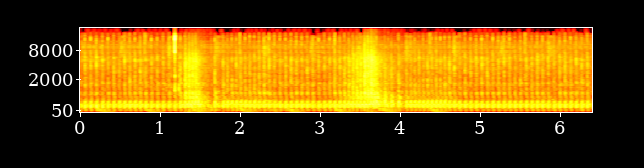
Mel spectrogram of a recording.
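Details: Honda Grom with swapped CBR250 engine, not run in about two years, running after fuel pump replaced and primed; steady, even single-cylinder putter with two clean throttle blips that rise and settle smoothly; normal running.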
